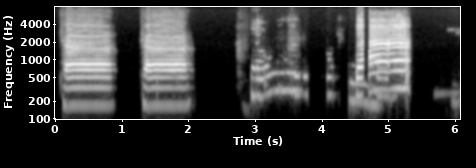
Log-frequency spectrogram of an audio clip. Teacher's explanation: Nah kalau huruf Kaf dia pangkal lidah bertemu dengan langit-langit yang keras hm Jadi k maju sedikit ka ka kalau huruf q ke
